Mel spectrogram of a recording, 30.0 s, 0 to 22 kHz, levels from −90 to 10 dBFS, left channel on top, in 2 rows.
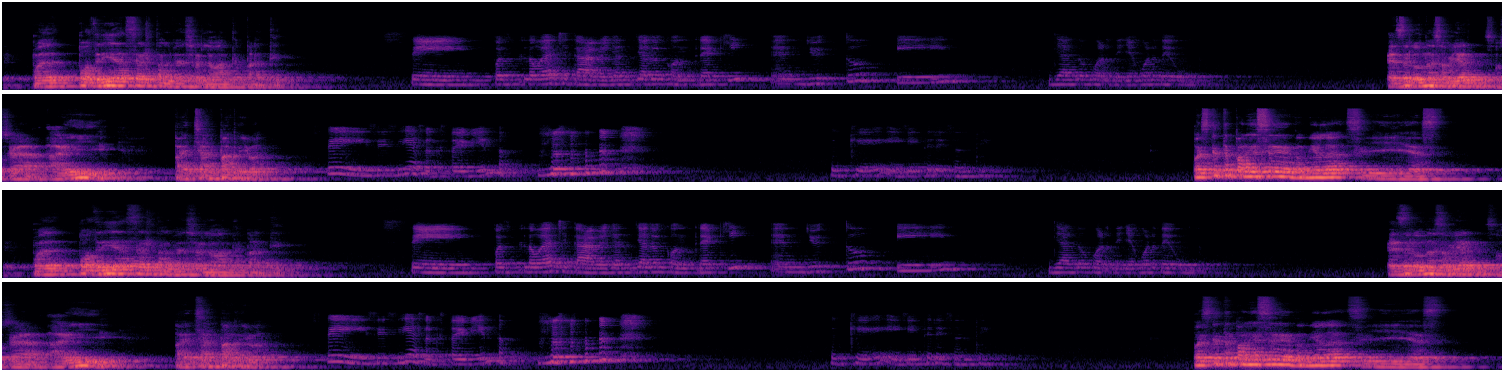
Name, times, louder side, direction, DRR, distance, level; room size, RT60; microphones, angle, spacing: voice 1, 0.3-2.8 13.8-16.1 16.7-17.6 26.9-29.4, left 1 dB, 45° left, 2 dB, 0.5 m, -27 dB
voice 2, 3.8-4.7 4.9-7.4 7.7-8.7 8.9-9.6 10.5-12.0 18.2-20.1 20.3-21.4 23.3-24.9, right 1 dB, 15° right, 2 dB, 0.4 m, -48 dB
4.4 x 3.7 x 2.4 m, 1.3 s
head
